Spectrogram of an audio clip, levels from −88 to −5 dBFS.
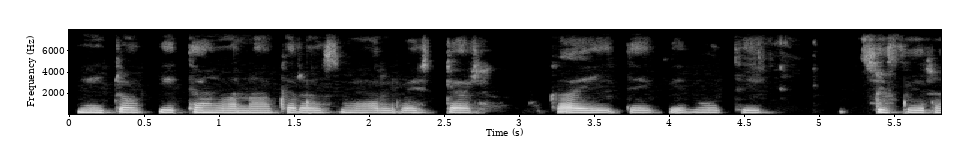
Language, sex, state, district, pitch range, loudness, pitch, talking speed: Hindi, female, Bihar, Jahanabad, 195-210 Hz, -20 LUFS, 200 Hz, 145 wpm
